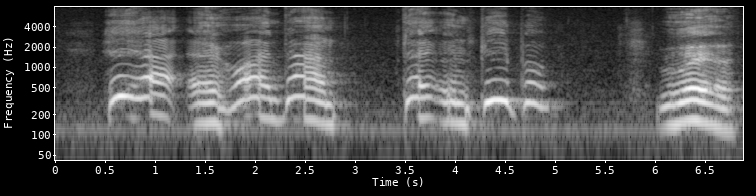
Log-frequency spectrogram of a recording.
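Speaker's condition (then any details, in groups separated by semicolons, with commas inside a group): Cerebral palsy; a little difficult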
